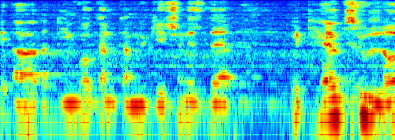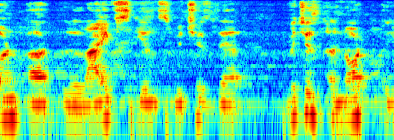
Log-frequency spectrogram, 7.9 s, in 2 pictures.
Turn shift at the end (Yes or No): No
